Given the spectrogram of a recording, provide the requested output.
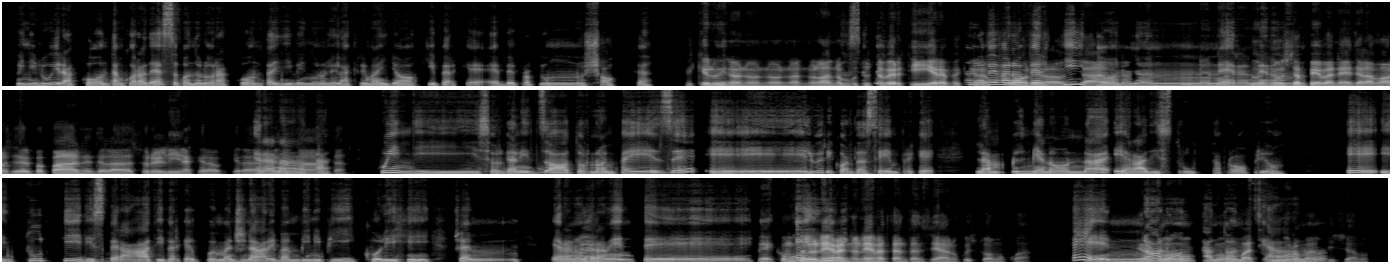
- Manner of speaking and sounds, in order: "proprio" said as "propio"; "Perché" said as "pecché"; other background noise; unintelligible speech; laughing while speaking: "piccoli"; "cioè" said as "ceh"; other noise
- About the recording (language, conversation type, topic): Italian, podcast, In che modo le storie dei tuoi nonni influenzano la tua vita oggi?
